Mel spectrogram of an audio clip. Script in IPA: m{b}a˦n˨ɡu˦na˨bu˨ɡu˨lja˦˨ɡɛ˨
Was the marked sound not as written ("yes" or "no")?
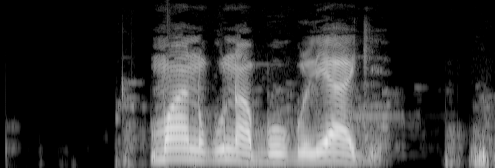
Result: yes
